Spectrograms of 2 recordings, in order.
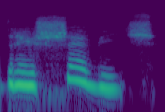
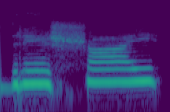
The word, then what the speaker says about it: Dreshevich: well, the authentic pronunciation is Dreshevich, Dreshevich. But Okay. then there is also like the Albanian version, as I call it, which is Dreshai.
